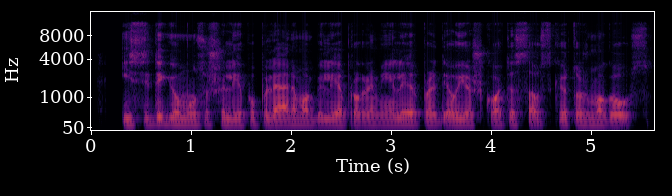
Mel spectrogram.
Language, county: Lithuanian, Vilnius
